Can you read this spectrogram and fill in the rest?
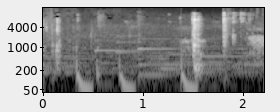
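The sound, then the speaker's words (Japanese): Keys jangle and click as a door is unlocked, with a few sharp metallic rattles, a faint squeak and soft low thumps, no voices. “鍵開けよ”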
